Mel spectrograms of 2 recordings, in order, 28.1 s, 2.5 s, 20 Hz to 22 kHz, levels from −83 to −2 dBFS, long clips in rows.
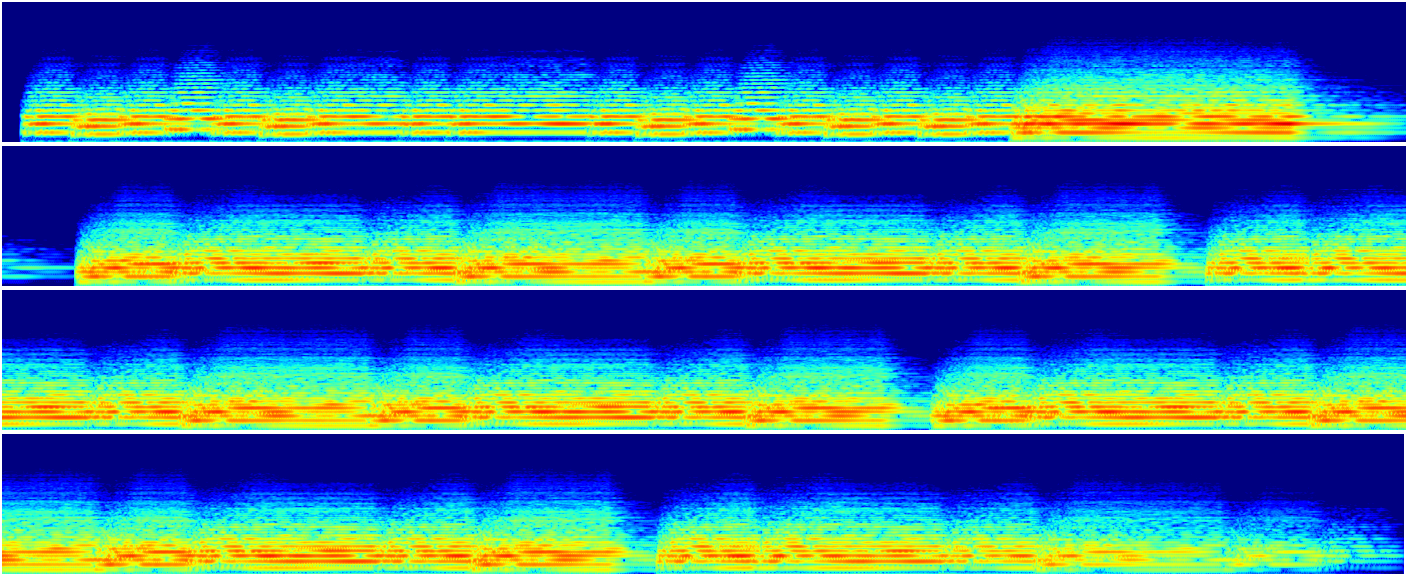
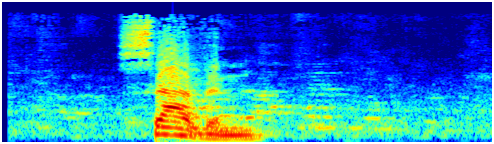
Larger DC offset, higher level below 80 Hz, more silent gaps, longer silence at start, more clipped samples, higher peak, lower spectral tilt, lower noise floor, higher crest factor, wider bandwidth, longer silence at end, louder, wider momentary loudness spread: first, 0.3% vs under 0.1%; second, -66 dBFS vs -46 dBFS; neither; second, 0.1 s vs 0.35 s; neither; second, -4 dBFS vs 0 dBFS; first, -8.5 dB/octave vs -4.5 dB/octave; first, -45 dBFS vs -39 dBFS; about the same, 14 dB vs 16 dB; second, 6 kHz vs 16.5 kHz; second, 0.15 s vs 0.5 s; second, -18 LUFS vs -12 LUFS; second, 6 LU vs 23 LU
